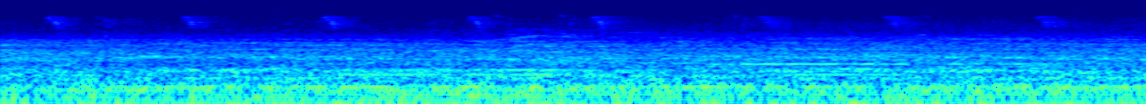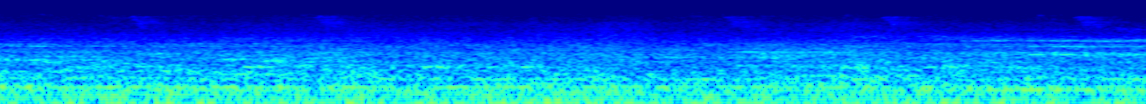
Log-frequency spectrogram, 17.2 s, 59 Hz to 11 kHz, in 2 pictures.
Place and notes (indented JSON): {
  "title": "Berlin Bürknerstr., backyard window - mayday evening, sound of nearby demonstration",
  "date": "2009-05-01 20:00:00",
  "description": "01.05.2009 20:00",
  "latitude": "52.49",
  "longitude": "13.42",
  "altitude": "45",
  "timezone": "Europe/Berlin"
}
